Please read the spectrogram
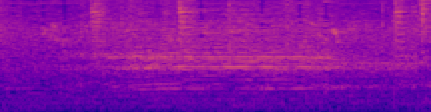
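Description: A sheep bleating once, a faint, drawn-out call lasting over a second.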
